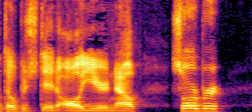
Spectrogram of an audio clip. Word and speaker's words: Sorber: Thomas Sorbar, Sorber or Sorbet, I I'm not sure exactly how you pronounce his name. I believe it's Sorber.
